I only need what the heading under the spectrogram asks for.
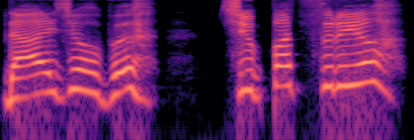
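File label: operation begin, Japanese; PP19Mod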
